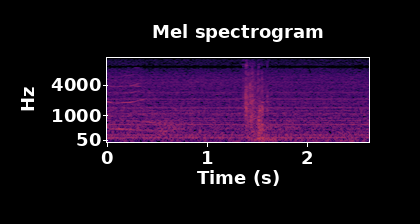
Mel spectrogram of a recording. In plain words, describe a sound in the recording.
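A heavy wooden door thuds shut.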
